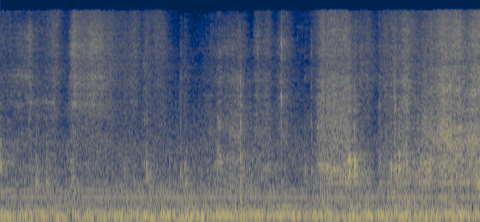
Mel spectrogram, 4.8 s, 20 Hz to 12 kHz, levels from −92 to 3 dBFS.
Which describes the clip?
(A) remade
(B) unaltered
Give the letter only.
B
